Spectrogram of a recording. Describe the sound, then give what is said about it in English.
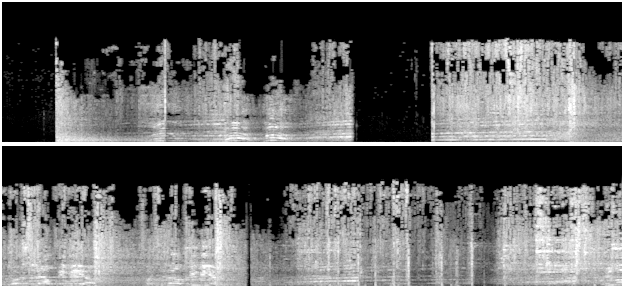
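Gunshots fired by a police officer in a played video come as a few sharp, abrupt bangs scattered among loud voices talking, with a brief drop to silence partway through. “The officer just fired first shot. Boom, boom, drops, okay? They drop.”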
